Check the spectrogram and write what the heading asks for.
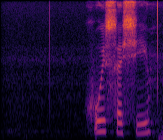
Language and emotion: Russian, neutral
